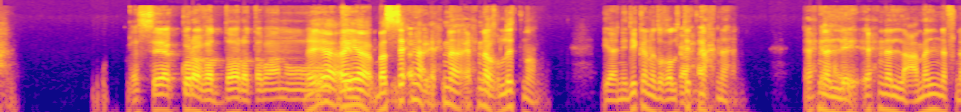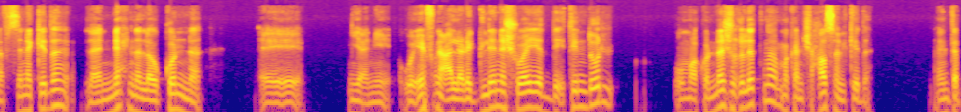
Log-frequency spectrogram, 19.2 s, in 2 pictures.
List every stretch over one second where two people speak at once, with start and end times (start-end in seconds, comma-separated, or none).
3.1-5.0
